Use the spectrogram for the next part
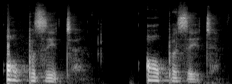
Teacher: We have 3 syllables and the first syllable is stressed.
